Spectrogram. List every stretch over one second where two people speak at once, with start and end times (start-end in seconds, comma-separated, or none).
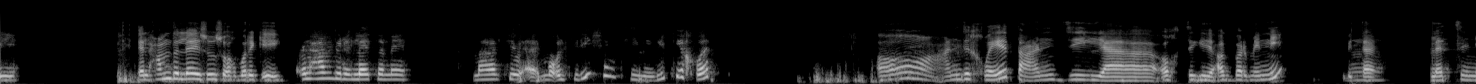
none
